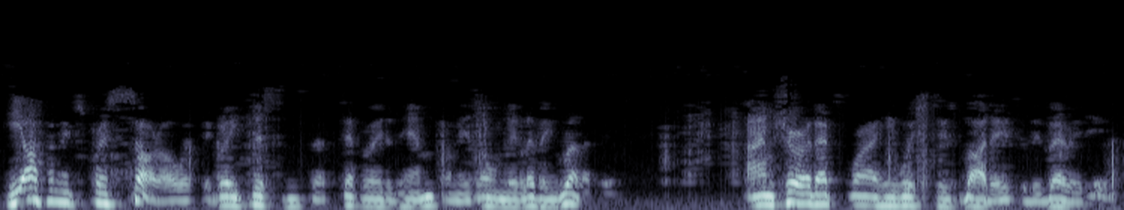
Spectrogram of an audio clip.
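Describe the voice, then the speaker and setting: An actor playing a formal, loyal manservant in an old-time radio drama, polite and hesitant. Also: male voice, on the low side, animated, normal speed, a little hiss or hum, lightly acted. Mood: respectful. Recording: muffled, phone-like old radio recording.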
